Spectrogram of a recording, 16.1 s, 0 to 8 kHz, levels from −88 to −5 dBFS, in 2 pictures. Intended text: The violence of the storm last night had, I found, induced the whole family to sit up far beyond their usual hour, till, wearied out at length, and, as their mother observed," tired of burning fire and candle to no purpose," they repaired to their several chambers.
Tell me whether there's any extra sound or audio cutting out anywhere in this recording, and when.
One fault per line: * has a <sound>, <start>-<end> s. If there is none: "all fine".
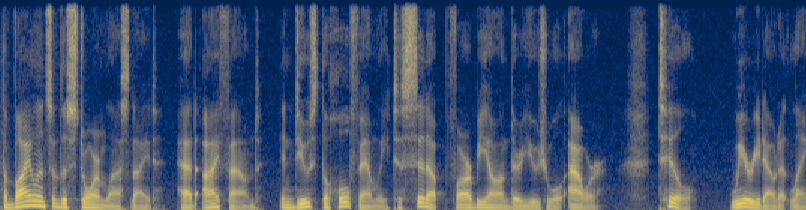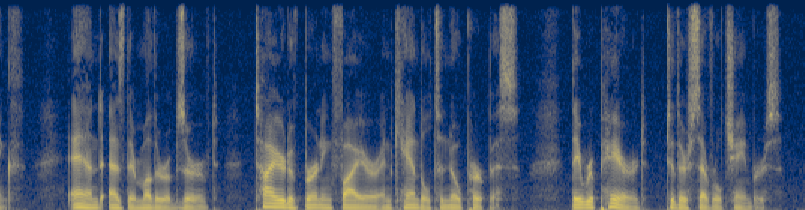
all fine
